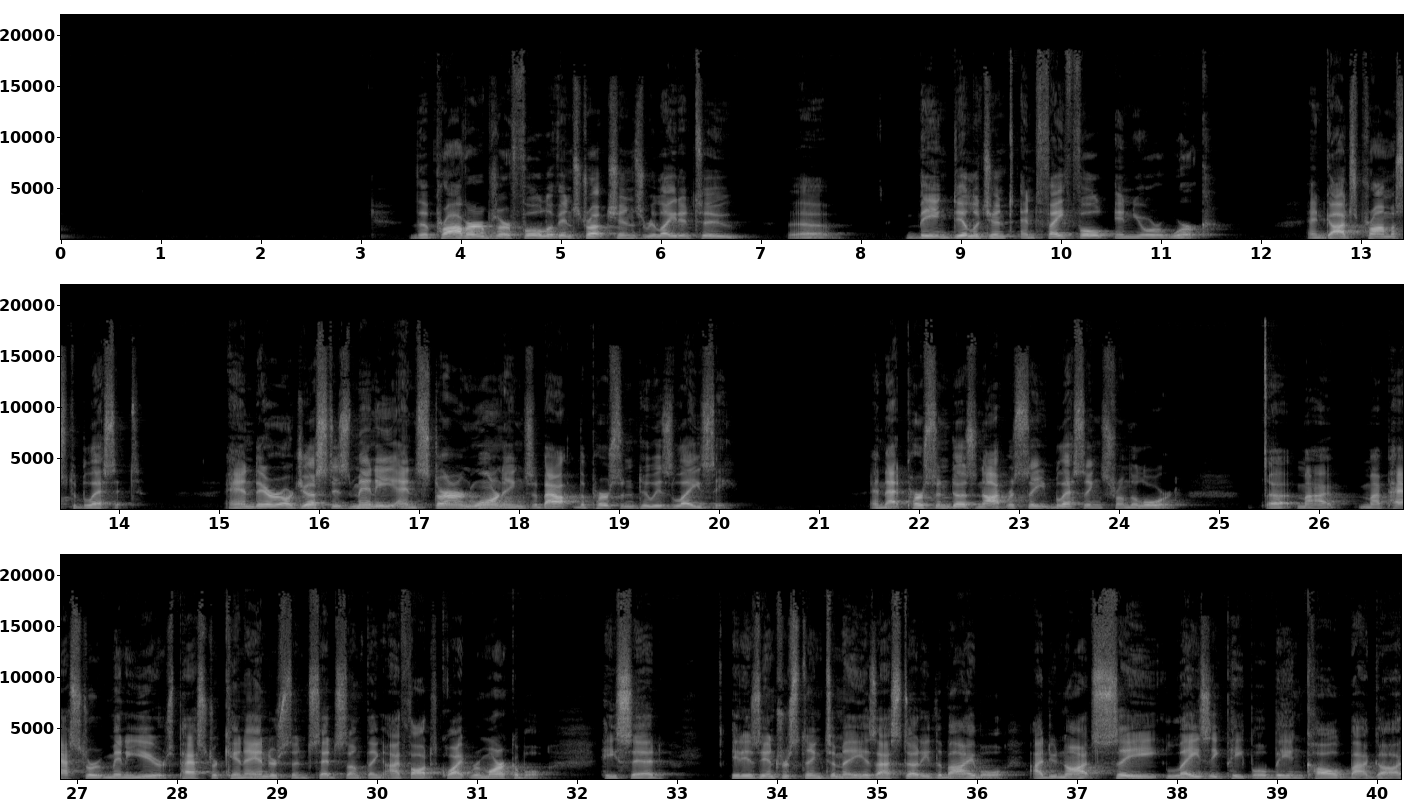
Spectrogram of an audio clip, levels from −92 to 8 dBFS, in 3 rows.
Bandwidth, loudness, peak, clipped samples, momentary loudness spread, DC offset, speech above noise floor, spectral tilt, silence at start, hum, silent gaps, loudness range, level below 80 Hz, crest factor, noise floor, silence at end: 19 kHz; -34 LUFS; -10 dBFS; under 0.1%; 11 LU; under 0.1%; 51 dB; -3.5 dB/octave; 3.5 s; none; none; 5 LU; -80 dBFS; 24 dB; -85 dBFS; 0 s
